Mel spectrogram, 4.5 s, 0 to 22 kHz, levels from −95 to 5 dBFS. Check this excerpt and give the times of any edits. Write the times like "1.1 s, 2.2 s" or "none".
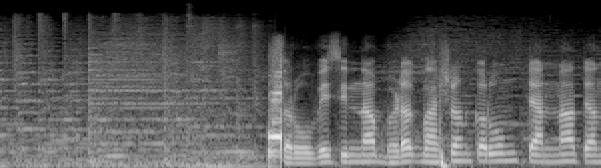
1.9 s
